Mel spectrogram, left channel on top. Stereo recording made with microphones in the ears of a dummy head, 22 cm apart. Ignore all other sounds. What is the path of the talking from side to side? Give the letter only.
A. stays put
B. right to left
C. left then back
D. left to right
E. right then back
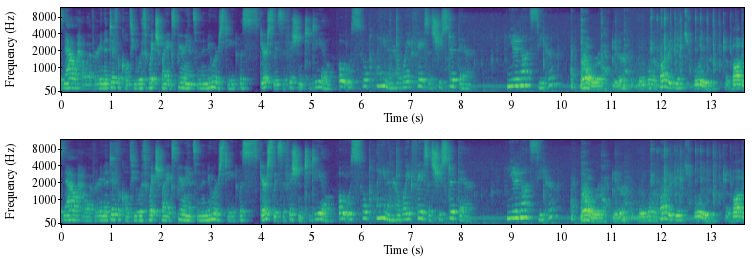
E.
